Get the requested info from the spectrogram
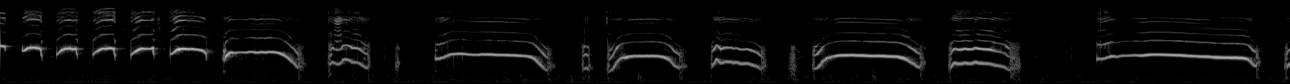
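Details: Two pet puppies indoors, one howling: a run of short high yelps, then long sustained tonal howls with flat tops and falling ends, repeated with brief pauses, strongly harmonic and clear.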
